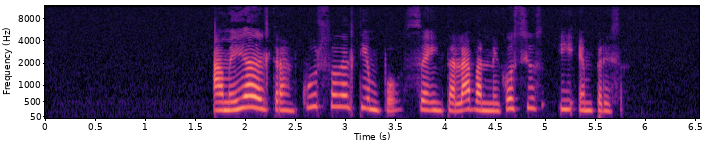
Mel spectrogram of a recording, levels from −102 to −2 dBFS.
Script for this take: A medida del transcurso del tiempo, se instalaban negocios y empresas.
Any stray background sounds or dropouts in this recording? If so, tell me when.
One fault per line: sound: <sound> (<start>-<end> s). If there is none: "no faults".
no faults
